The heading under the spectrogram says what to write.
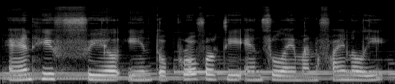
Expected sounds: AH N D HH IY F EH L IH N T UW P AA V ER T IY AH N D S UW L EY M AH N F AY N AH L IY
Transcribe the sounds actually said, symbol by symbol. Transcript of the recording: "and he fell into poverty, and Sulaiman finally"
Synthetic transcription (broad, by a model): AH N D HH IY F EH L IH N T UW P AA P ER T IY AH N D S UW L EY M AH N F AY N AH L IY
